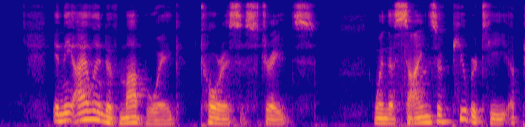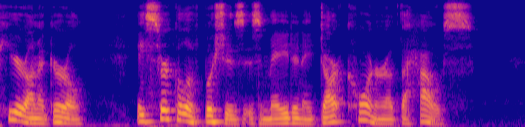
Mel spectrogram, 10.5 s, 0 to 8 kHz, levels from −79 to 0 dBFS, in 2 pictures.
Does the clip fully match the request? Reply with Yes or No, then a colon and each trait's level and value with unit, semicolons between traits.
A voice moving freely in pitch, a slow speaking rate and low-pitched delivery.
No: wide, 6.0 semitones; average, 165 wpm; low, 120 Hz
